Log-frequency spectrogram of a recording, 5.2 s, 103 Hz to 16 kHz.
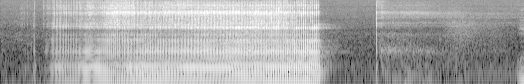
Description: Hunter my 3yr old English Bulldog having an awesome sleep snoring up a storm.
